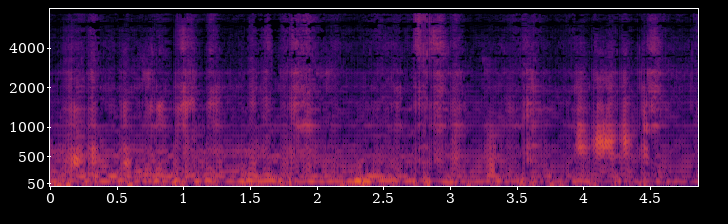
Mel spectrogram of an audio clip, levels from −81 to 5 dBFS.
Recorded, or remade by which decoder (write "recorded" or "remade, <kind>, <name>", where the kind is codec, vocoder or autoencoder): remade, vocoder, BigVGAN v2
